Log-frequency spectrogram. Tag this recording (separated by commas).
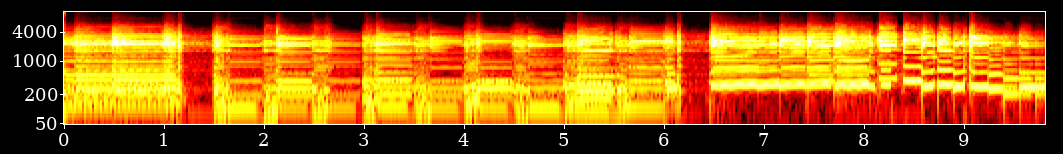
Music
